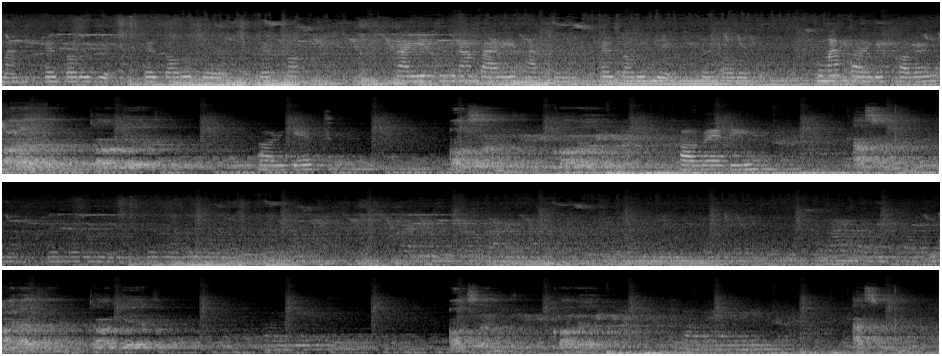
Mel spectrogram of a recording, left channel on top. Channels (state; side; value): quieter; right; 6.9 dB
